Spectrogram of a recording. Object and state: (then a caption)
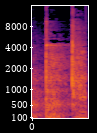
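Hollow-sounding concrete slab beside a crack. Two hammer taps on an old stamped-concrete pool deck beside a routed crack that has been filled with dry sand. Each tap gives a short knock with a hollow ring. The hollow sound points to a void between the slab and the ground beneath it.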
